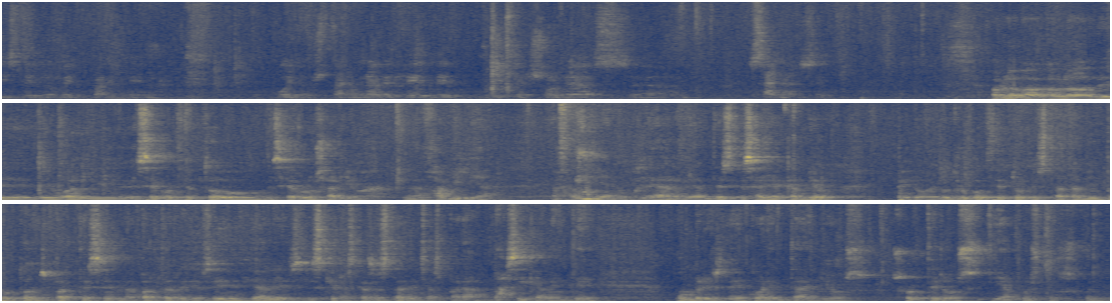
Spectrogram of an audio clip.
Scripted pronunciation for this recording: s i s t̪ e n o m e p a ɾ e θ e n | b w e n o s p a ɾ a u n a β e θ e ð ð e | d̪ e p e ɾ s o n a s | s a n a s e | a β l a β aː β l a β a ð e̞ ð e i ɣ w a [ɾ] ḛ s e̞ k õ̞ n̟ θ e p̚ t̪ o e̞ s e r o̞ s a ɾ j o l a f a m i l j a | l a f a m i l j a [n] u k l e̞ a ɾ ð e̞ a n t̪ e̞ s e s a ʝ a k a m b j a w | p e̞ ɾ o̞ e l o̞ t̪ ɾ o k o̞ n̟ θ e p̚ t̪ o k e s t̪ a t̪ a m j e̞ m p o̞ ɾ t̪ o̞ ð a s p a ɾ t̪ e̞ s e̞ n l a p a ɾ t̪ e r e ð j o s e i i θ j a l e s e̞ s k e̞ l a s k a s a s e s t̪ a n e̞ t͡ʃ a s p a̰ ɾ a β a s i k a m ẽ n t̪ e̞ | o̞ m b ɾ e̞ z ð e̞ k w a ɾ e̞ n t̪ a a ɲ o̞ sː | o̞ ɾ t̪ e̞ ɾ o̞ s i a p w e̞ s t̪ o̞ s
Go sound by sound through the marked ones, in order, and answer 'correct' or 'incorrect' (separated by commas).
incorrect, correct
